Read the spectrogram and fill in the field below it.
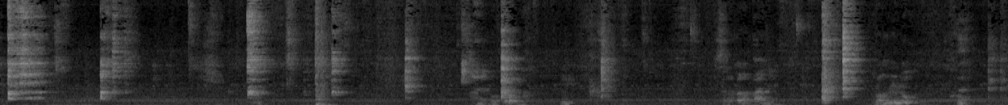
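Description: Spoons and chopsticks clink against bowls and plates.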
